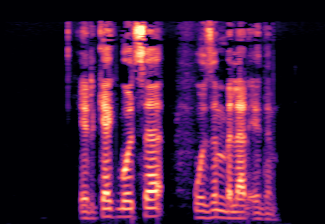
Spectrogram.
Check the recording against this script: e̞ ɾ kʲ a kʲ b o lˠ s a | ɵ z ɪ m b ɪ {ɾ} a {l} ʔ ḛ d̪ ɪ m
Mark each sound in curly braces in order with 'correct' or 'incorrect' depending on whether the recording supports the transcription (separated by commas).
incorrect, incorrect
